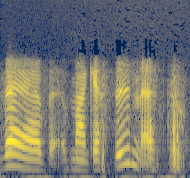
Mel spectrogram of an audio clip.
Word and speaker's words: Vävmagasinet: In Swedish, you say Vävmagasinet, but we have also this English name, the Scandinavian Weaving Magazine.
